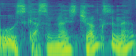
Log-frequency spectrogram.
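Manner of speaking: play-acted borrowed tone with an opening ooh. Repeating another speaker's words about a sample in that tone. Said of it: "in that tone".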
